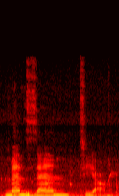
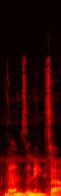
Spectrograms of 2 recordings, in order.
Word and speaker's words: Manzanita: Manzantia. I don't know what this is. It's like a, wow, that's a really beautiful card. Manzanita. Manzanita, I think is the way you pronounce it.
